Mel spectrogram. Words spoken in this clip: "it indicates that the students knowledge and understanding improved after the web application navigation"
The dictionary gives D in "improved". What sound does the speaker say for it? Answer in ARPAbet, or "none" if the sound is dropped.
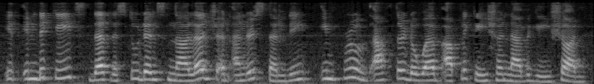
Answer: D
